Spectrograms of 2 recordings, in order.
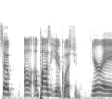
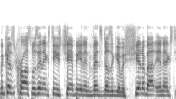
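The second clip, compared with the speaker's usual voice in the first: usual speaking voice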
